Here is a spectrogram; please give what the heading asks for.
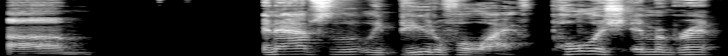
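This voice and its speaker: A man's voice: medium pitch, lively intonation, fairly quick, fairly bright tone. Guy in his 30s getting emotional, trying not to cry, swears a lot, really earnest, normal middle voice. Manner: earnest, emotional, profane, motivational. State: holding back tears. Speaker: vlogger. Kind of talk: personal talk to camera.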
